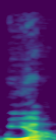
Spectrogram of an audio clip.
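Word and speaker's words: viā: to be ative so you have weia with a long a okay um and because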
